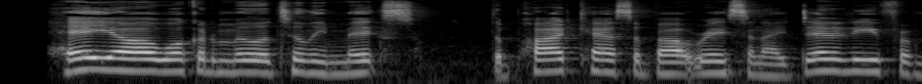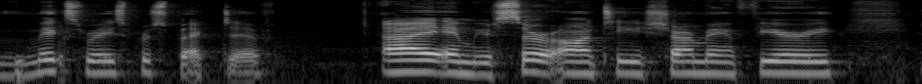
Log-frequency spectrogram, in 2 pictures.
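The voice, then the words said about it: Sick-sounding voice from a cold. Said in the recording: “as you can hear from my voice, I'm still pretty sick ... I don't sound like myself. I feel the cold coming on”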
